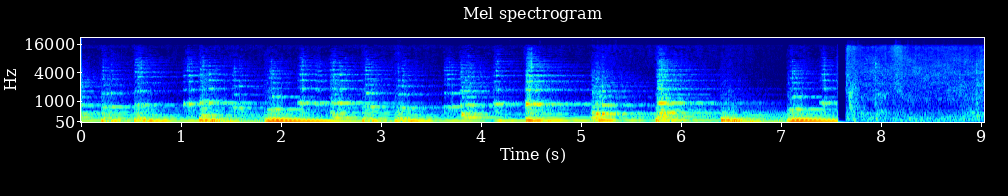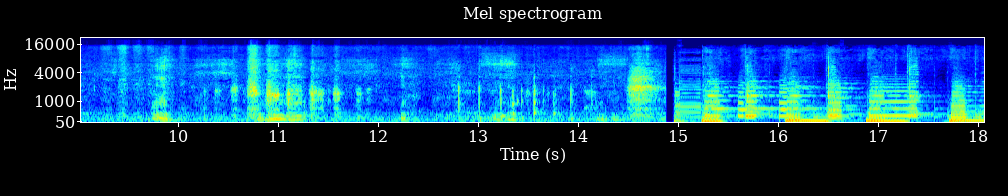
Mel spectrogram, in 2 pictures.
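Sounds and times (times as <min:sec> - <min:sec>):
music: 0:00.0 - 0:07.6, 0:15.0 - 0:18.0
dog panting: 0:09.2 - 0:14.9.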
